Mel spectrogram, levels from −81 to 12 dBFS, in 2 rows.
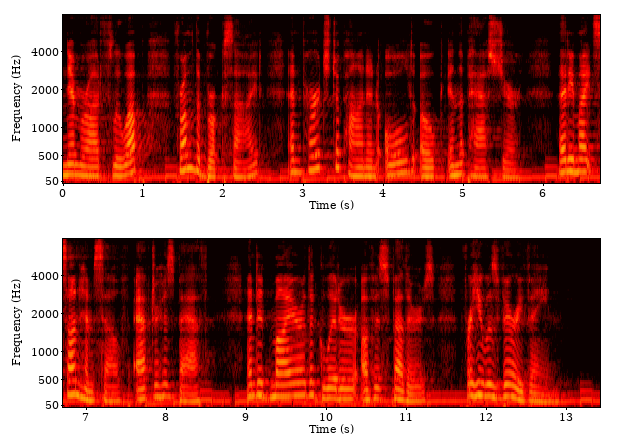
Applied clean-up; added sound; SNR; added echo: none; Bass guitar; 13 dB; reverberation time 0.7 s.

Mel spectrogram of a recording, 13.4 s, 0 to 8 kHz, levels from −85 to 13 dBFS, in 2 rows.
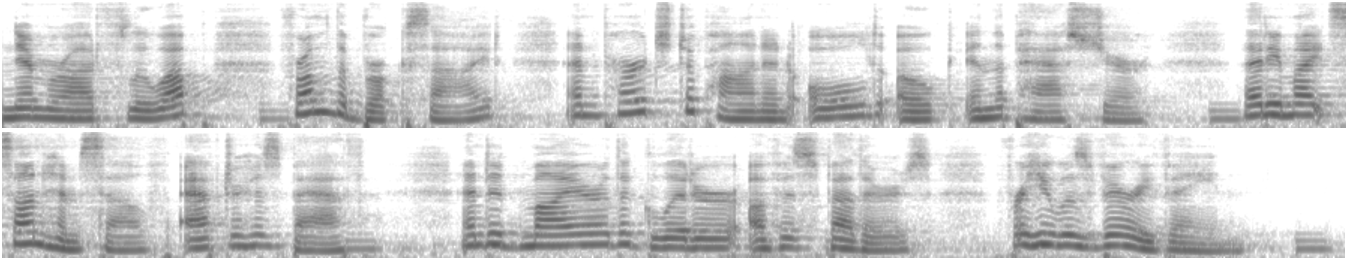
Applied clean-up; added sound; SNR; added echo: neural separator model SepFormer DNS4.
